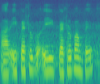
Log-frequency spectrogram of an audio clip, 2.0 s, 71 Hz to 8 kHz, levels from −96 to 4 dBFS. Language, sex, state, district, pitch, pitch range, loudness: Bengali, male, Tripura, West Tripura, 150 Hz, 145-160 Hz, -17 LUFS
